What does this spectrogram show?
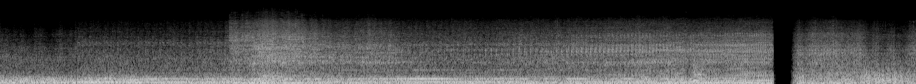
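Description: KTM 390 Adventure's single-cylinder engine running as the motorcycle pulls away, with a rush of wind and road noise rising from about two seconds in. The sound cuts out for a moment near the end, then engine and wind noise carry on at road speed.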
